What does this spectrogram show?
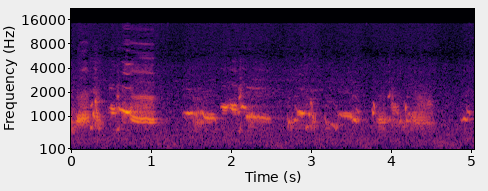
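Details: Magpies in a backyard, recorded 19 April 2014, warbling a run of mellow, gurgling phrases around a steady mid pitch, with short pauses between bursts and a quiet background.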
